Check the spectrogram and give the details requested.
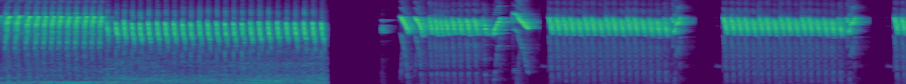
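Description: A small songbird pours out very high, rapid buzzing trills in bursts of one to two seconds, with short silent breaks between them.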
